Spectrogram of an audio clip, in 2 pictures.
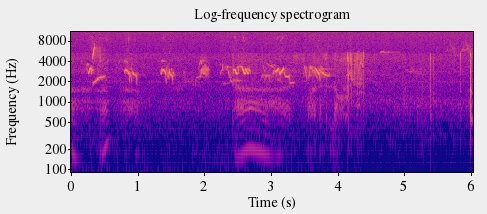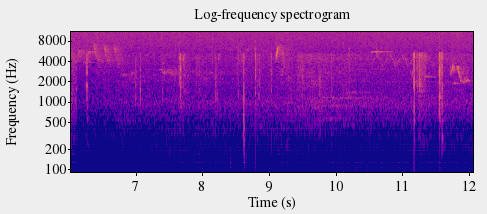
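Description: Small birds chirping with short high calls, busiest in the first four seconds. After that it goes quieter, with a few scattered sharp clicks.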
